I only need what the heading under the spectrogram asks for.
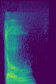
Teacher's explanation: La primera sílaba es tou, que es pesada, porque tiene diptongo.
